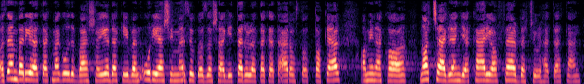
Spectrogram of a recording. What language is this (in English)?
Hungarian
